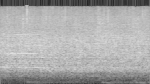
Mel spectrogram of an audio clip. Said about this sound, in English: So the crowd is louder after JR makes the three than it is when Mike Breen says that it's bedlam here in Cleveland, when it doesn't actually sound, as a home viewer, that it really is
